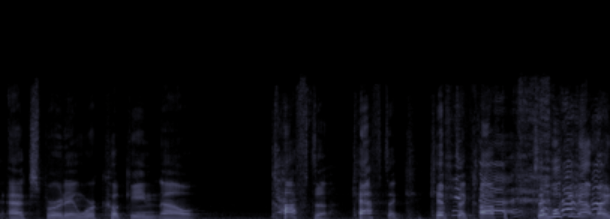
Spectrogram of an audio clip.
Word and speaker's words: kafta: There are many different ways to pronounce it. There's many different ways to spell it. It's, you know, I call it kifta. That's what my family calls tomato, it. Tomato? Yeah, tomato, tomato. Some call it kofta, whatever, you know.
